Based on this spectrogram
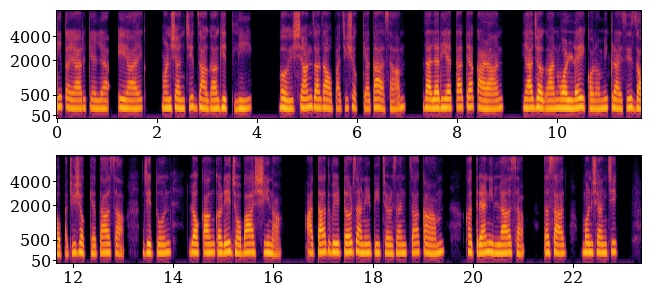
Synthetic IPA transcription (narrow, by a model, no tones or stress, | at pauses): it̪əjaɾkeljaeajk | maɳɕãɲt͡ɕiːd͡zʱaɡaɡʱet̪li | bʱəʋiɕjãnd͡zad͡zawpat͡ɕiːɕəkjət̪aəsa | d͡zʱaljaɾijɛt̪at̪jakaɭan | jad͡ʑəɡãnʋəɽləikɔnɔmikːɾajsisd͡zawpat͡ɕiːɕ̬əkjət̪aːsa̰ | d͡ʑet̪uːn | lɔkãŋkəɽed͡ʑɔbaəɕina̰ | a̰t̪at̪ʋeʈəɾsañiʈit͡ɕəɾsãnt͡sakam | kʰət̪ɾjanilːaəsa | t̪əsat̪̚ | məɳ̃ɕãɲt͡ɕi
